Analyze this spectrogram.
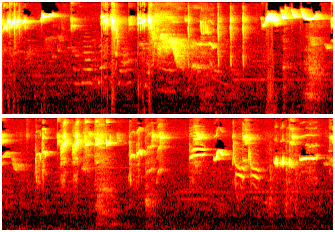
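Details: Energetic song of a champion orange-headed thrush: continuous high warbling with sharp whistles, squeaks, buzzy downward sweeps and chattering notes, barely pausing over ten seconds.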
